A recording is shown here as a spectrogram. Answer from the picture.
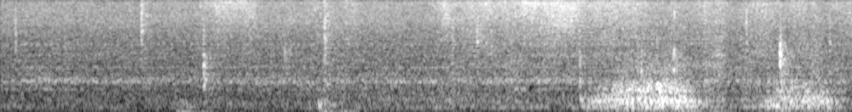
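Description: Soft rustling of a cloth towel being handled around a reclining person's head, in two swells about three and four seconds in, with a few faint clicks before them.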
